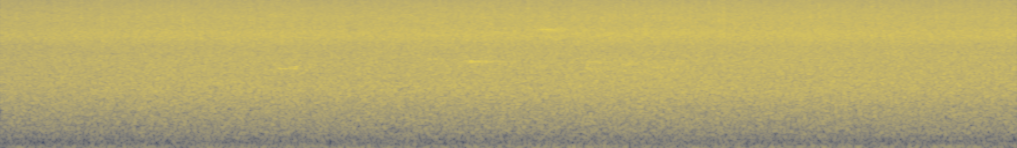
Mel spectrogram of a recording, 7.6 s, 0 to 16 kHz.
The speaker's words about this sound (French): Juste 3-4 minutes après les sonnailles des vaches gasconnes, tout à coup, une ondée de pluie.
